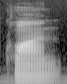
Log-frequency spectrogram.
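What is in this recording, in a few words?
"kuan", Mandarin Chinese, tone 1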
